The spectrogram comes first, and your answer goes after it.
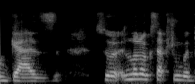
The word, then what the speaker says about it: gaz: Et une petite exception avec le mot gaz.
